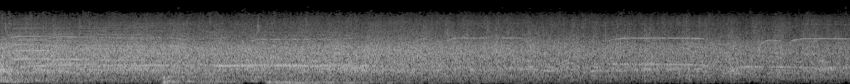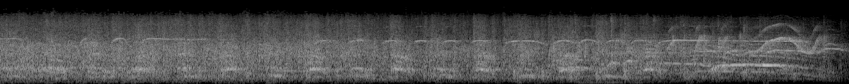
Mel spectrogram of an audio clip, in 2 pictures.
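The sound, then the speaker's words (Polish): A large crowd at the finish line of a marathon in Gdańsk applauds steadily as the winner crosses, with dense, sustained clapping mixed with scattered cheers and whoops, holding loud for the whole stretch with some whistles rising near the end. “Zwycięzcą zostaje Kinga! Kinga Pulkowska! Rewelacyjny czas! 3 godziny, 5 minut i 13 sekund! Brawa!”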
